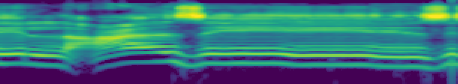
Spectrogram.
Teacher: عین کی آواز حلق کے درمیان والے حصے سے ادا ہوگی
